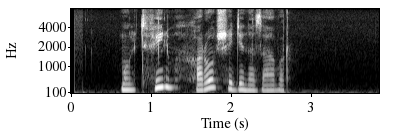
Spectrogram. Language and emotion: Russian, neutral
